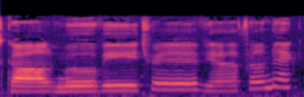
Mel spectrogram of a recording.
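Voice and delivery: slow, grand announcer voice. Acted. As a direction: announce the segment title. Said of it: "Here's a new segment".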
